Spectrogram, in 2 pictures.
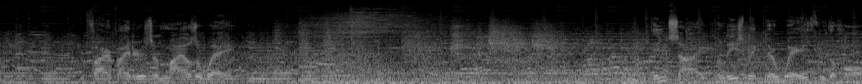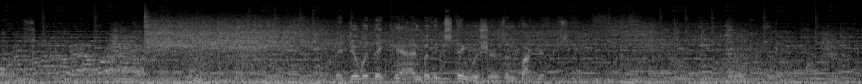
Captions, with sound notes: Firefighters are miles away. Inside, police make their way through the halls. (fire extinguisher spraying) They do what they can with extinguishers and buckets.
